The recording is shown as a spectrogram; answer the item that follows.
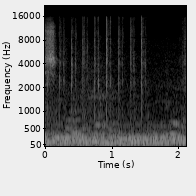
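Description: A few faint, light ticks from a small plastic spatula tapping as acrylic powder is sprinkled over its jar onto a nail, over a low steady room hum.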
